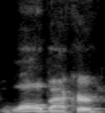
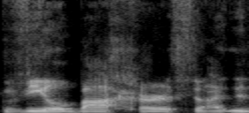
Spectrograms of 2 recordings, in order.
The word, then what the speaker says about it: Weilbaecher: It's like Weilbaecher, like this, like that excess Germany-ness that you need to have in there.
